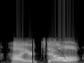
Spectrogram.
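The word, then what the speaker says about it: Hiretual: H I R E as in hire, and Tual, T U A L as in mutual. Hire Tual. My buddy there is the COO. His name is Nin Tran, okay? Now, Hire Tual is a sourcing tool.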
